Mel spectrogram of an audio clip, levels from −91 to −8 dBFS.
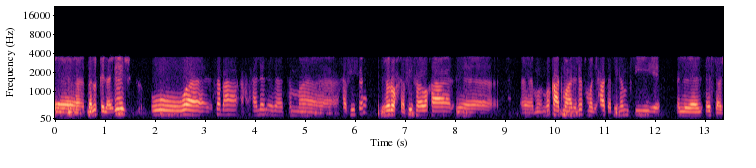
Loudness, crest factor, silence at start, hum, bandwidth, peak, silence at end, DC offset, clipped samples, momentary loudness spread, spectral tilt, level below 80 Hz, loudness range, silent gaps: -29 LUFS; 20 dB; 0 s; none; 3.7 kHz; -8 dBFS; 0 s; under 0.1%; under 0.1%; 15 LU; -9 dB/octave; -84 dBFS; 5 LU; none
